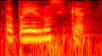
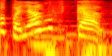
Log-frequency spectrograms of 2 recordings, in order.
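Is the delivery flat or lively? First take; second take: flat; lively. First: It is said flat, with little melody. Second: It is said with lively, varied melody. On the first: "Solo así, tan seco" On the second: "Póngale entonación"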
